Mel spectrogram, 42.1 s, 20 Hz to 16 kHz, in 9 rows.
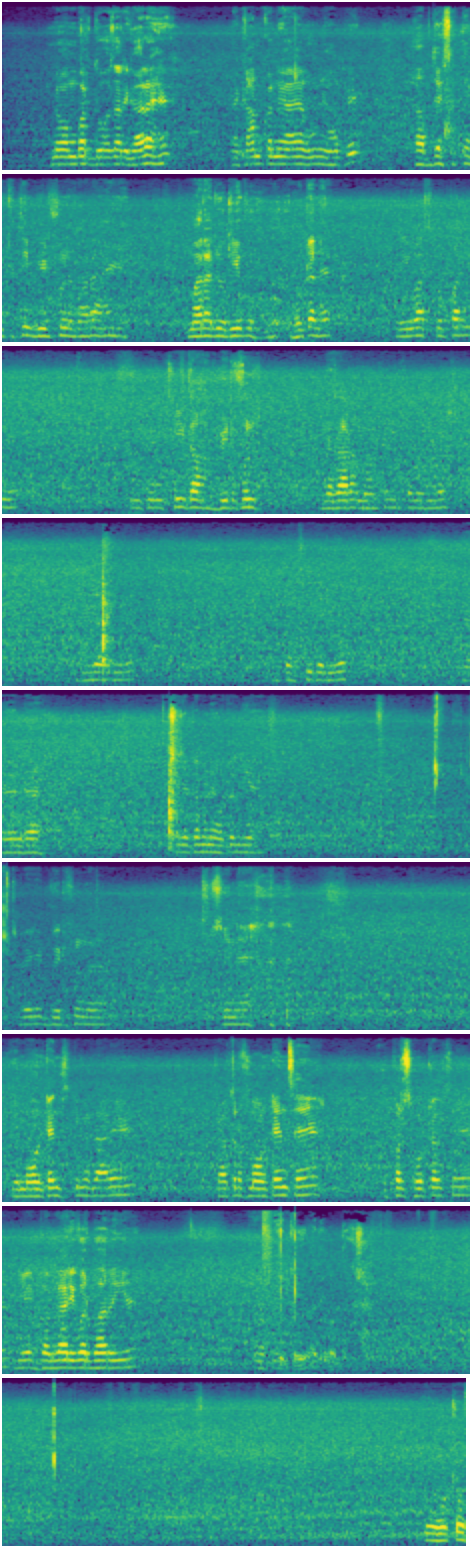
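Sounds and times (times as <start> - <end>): river rushing over rapids: 0.0 - 42.0.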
